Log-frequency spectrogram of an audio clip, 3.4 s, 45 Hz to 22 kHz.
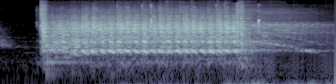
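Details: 1970s Coachman Leprechaun motorhome, cranked with the valve at the fuel pump held open to prime it; steady rapid cranking for about three seconds without catching. Cranks but does not start, as no fuel is reaching the engine.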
